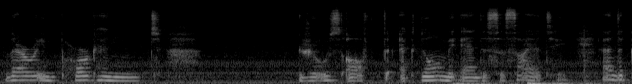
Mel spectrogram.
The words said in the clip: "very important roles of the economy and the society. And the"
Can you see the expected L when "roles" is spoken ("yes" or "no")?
no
